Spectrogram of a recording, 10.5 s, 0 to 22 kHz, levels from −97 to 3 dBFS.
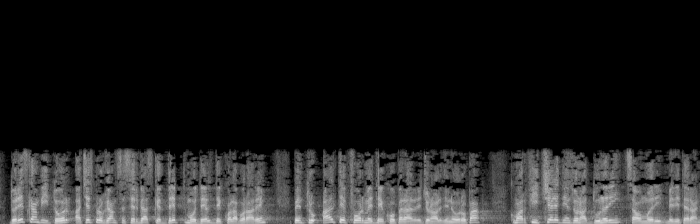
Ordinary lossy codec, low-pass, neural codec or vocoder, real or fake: none; 7.2 kHz; none; real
